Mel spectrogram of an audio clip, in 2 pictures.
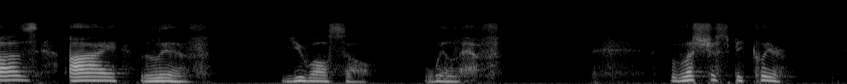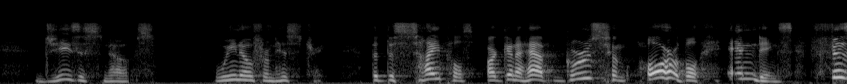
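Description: At 9.76 to 9.79 s, and again at 15.79 to 15.89 s just after "to have gruesome horrible", a single lost AMR speech frame leaves a 20 ms gap. The decoder fills it by reusing the last pitch and vocal-tract settings at reduced gain, producing a brief dip or warble.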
